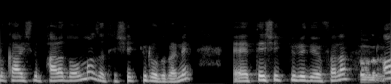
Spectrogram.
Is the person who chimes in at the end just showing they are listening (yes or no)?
yes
